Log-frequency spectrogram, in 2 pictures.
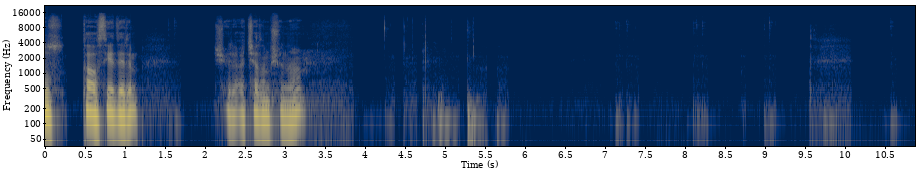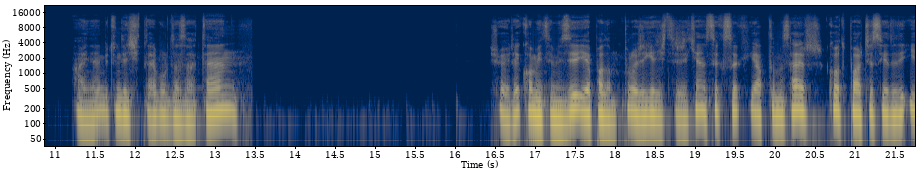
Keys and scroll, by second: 5.3 super+o, 16.0 super+Return.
